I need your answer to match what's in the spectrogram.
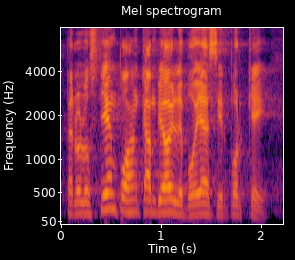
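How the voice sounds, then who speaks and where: Man, pastor, sermon, high voice, humorous, middle-aged. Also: fast. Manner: humorous, animated preaching with audience questions.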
